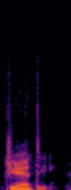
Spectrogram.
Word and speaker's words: Jeanty: Jeanty.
